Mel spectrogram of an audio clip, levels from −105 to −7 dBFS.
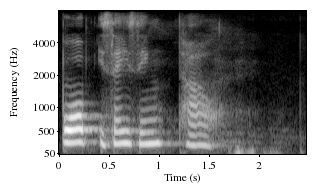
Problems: low volume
